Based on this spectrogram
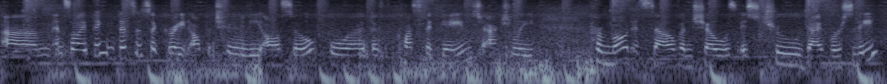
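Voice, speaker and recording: A woman's voice: lowish voice, animated, normal speed, rough recording. A woman from Vietnam giving her views in an interview, in a thoughtful, loosely phrased way. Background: music.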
